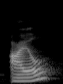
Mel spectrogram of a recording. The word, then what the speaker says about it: aisle: And there's another word, isle. Isle is the space between the seats on a plane or in a theater. The letter S is silent.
